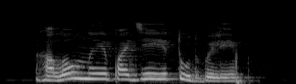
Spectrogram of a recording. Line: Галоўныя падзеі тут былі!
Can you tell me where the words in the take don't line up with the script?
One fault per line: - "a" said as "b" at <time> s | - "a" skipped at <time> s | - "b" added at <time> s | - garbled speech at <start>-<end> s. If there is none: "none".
none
